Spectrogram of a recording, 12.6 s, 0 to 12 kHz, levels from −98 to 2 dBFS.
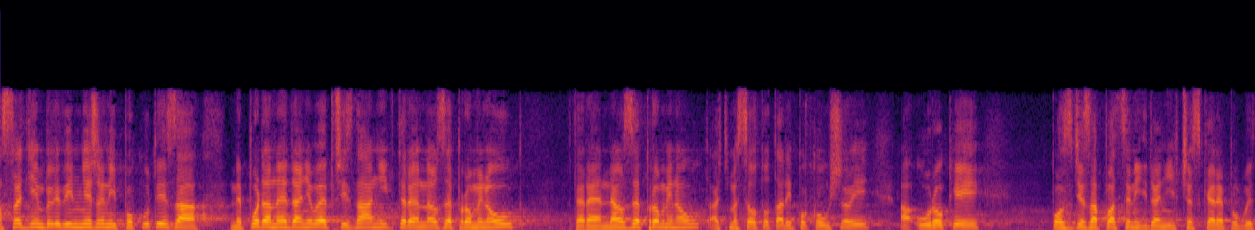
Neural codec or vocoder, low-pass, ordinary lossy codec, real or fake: codec, 16 kHz, 2 kbps, FunCodec, trained on Chinese and English, 25 frames a second; 7.2 kHz; MP3, 48 kbps; fake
